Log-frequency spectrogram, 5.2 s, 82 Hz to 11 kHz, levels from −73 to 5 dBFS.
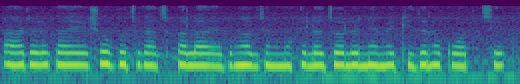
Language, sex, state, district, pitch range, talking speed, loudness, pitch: Bengali, female, Tripura, West Tripura, 245-255 Hz, 140 wpm, -12 LUFS, 250 Hz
